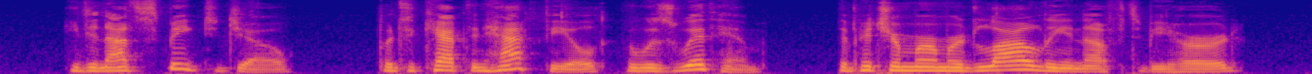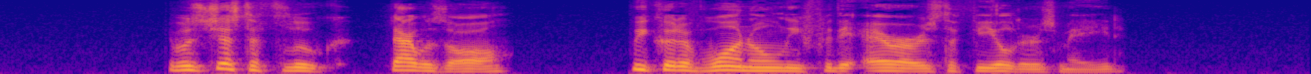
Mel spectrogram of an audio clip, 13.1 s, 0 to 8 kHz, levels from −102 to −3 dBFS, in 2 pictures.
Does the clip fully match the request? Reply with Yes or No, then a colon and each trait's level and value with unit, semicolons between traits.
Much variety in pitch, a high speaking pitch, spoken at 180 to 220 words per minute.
No: wide, 5.7 semitones; low, 130 Hz; average, 190 wpm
